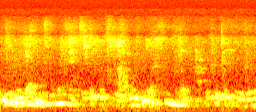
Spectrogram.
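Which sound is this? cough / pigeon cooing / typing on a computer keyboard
pigeon cooing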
